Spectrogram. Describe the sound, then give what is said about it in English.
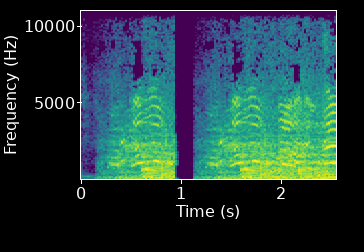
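Children playing and shouting outside, their high-pitched voices overlapping in a busy, steady stream that breaks off for a split second before carrying on. “No, those are the children outside.”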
